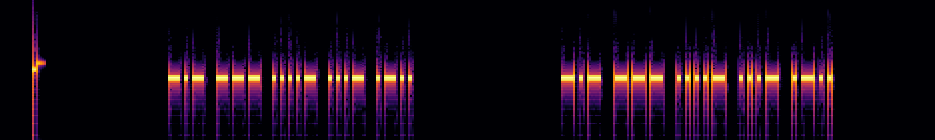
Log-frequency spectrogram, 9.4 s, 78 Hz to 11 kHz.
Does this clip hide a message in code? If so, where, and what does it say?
Yes: Morse code from 1.7 to 8.3 s, heard as a keyed tone, about 28 wpm, 700 Hz. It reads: KO4VL KO4VL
